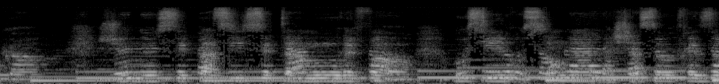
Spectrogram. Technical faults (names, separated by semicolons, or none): none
